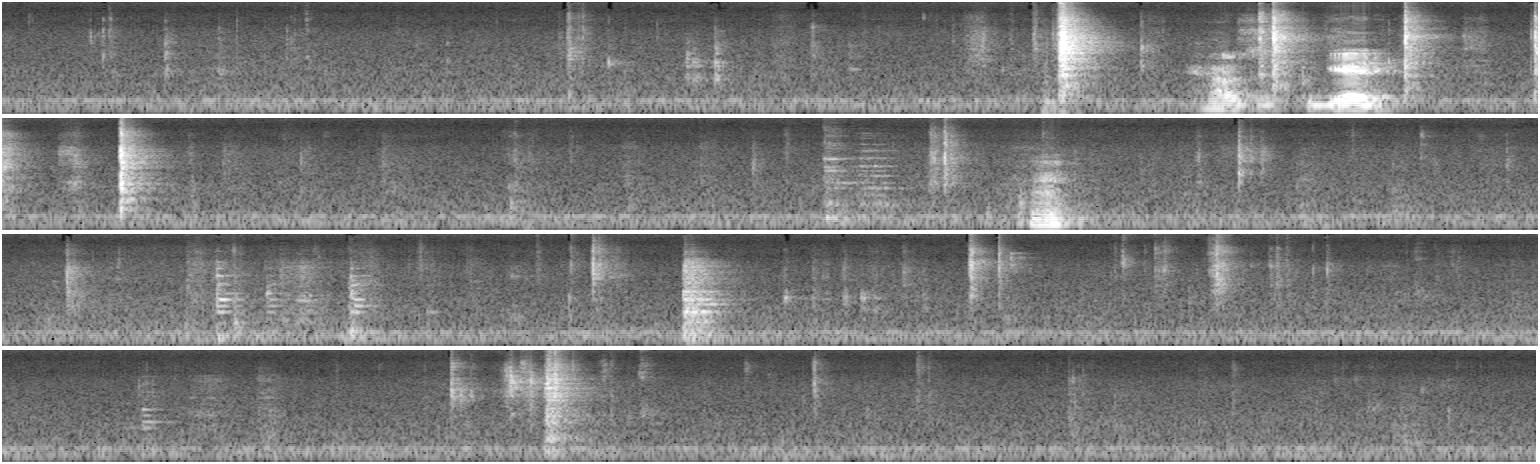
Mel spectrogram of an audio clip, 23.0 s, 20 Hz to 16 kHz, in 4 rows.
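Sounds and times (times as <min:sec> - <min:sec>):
faint steady hum: 0:00.0 - 0:23.0
crab shells cracking and snapping: 0:03.8 - 0:06.5, 0:08.6 - 0:09.4, 0:10.2 - 0:10.6, 0:13.4 - 0:16.8, 0:18.9 - 0:22.0.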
